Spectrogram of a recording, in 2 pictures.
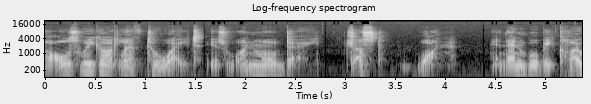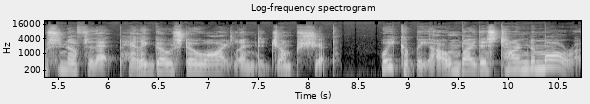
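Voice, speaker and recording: A woman's raspy put-on character voice at a medium pitch and moderate pace. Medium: read story. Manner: gruff, blustery.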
